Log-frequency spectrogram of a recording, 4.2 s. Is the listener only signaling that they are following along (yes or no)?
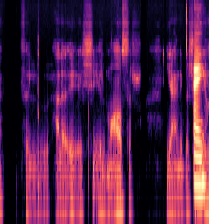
yes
